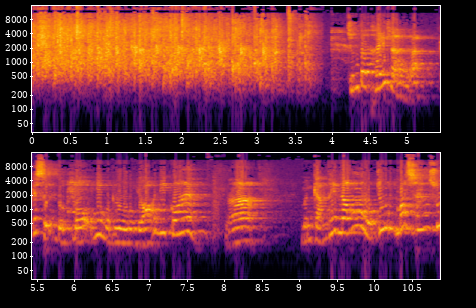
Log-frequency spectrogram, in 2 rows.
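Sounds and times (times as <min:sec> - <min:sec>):
audience applause: 0:00.0 - 0:03.9
speech: 0:04.8 - 0:10.8.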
